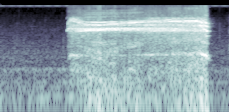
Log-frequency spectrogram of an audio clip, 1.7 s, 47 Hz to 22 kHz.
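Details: Barred owl in Florida, recorded 23 March 2015 on a live stream: a single loud, breathy, hissing screech held evenly for about a second, then cut off sharply, over quiet surroundings.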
